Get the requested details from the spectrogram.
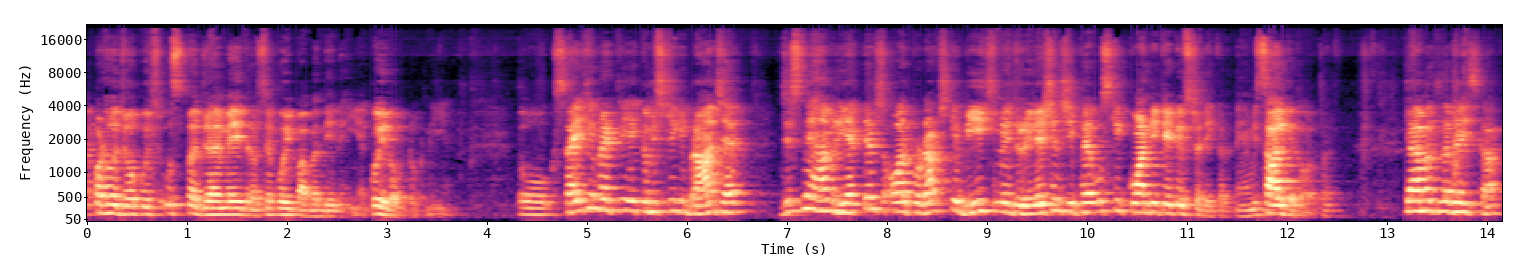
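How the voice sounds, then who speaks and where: A man's voice: high voice, far from the mic. A young man with a Pakistani Urdu accent giving a chemistry lecture, explaining step by step and often checking in with his students. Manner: explains step by step, often adds "theek hai". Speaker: chemistry teacher. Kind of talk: classroom lecture. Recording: echoey room, voice from afar.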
